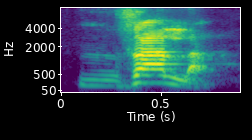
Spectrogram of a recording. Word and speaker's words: nzala: Pronuncia-se Nzala. Nzala, como escreveste mesmo, quando se trata da unha. Agora, fome, nzala. Tipo, tem dois A.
